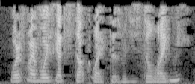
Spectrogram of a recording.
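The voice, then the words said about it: Strained cartoonish voice. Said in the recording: “he's like a cartoon character ... She needs to rest her voice. You rest your voice.”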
